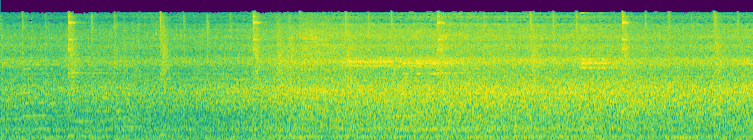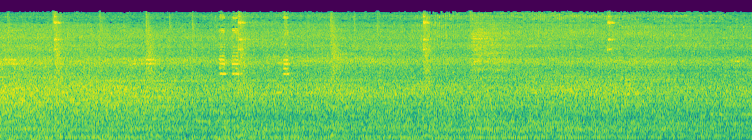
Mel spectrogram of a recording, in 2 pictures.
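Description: Dense scooter and motorbike traffic heard from a moving motorbike: a steady mix of small engines and road noise. It grows louder from about six seconds in as the ride passes through a road underpass, and eases again after about fourteen seconds.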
